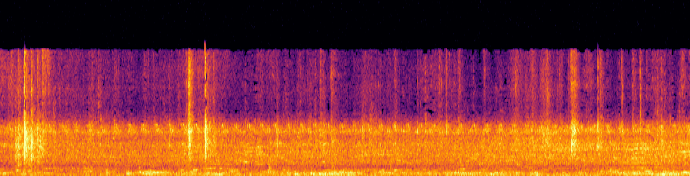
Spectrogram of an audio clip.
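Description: Soft, low pigeon coos repeat under a steady murmur of background noise, with a faint voice and distant rumble mixed in.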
